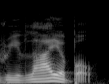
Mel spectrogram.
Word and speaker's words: reliable: 首先看到 I 我们会念成长母音 I 的声音 rely，后面的 A 呢我们会念成轻音的声音，所以这个字合起来是念成 reliable。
